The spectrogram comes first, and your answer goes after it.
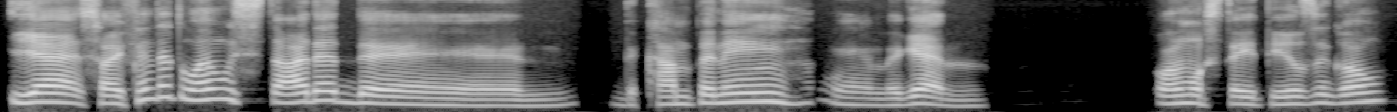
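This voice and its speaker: A man's voice: fairly high pitch, a little slow, smooth, dry recording, studio quality. Israeli-accented man, thirties, easygoing guest, clean resonant voice. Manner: relaxed, fillers and restarts, laughs lightly. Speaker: guest, startup CEO. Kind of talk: casual interview talk.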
